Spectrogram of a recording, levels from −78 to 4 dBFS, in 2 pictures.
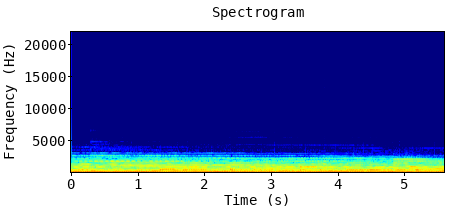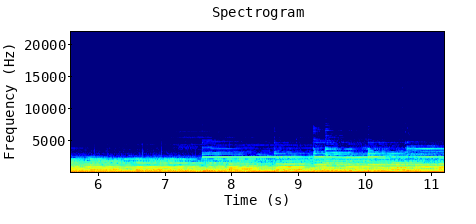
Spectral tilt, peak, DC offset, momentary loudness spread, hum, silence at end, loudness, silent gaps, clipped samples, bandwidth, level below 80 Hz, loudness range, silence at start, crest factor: -11 dB/octave; -6 dBFS; under 0.1%; 2 LU; none; 0 s; -19 LUFS; none; under 0.1%; 3.9 kHz; -18 dBFS; 1 LU; 0 s; 12 dB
